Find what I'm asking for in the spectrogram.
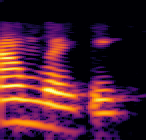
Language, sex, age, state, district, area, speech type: Kashmiri, female, 30-45, Jammu and Kashmir, Bandipora, rural, conversation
